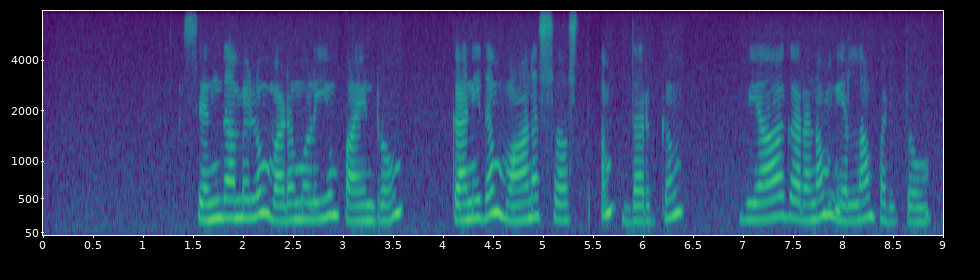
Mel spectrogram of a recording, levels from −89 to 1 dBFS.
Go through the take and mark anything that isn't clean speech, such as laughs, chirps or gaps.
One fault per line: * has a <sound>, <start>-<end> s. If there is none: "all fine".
* has a dropout, 5.5-5.6 s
